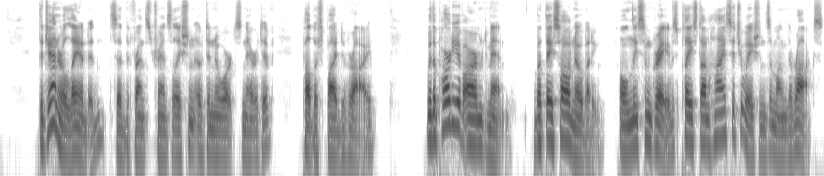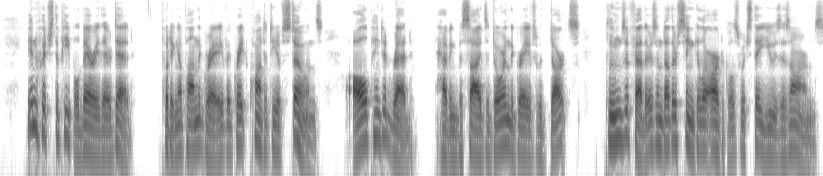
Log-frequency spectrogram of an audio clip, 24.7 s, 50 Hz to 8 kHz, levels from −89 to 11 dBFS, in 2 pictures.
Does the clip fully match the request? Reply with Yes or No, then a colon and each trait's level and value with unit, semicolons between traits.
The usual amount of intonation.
No: wide, 6.2 semitones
